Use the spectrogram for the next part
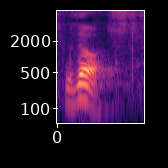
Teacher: Makharijul hurufnya bertempat pada ujung lidah mengenai ujung dua gigi depan atas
